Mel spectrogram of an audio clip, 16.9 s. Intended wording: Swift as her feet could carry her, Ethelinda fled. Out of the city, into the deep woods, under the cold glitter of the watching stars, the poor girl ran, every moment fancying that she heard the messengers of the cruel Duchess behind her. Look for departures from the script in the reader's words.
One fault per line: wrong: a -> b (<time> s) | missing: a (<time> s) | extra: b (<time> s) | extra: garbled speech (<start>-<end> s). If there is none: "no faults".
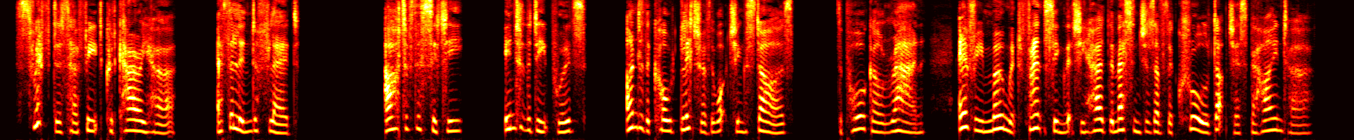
no faults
